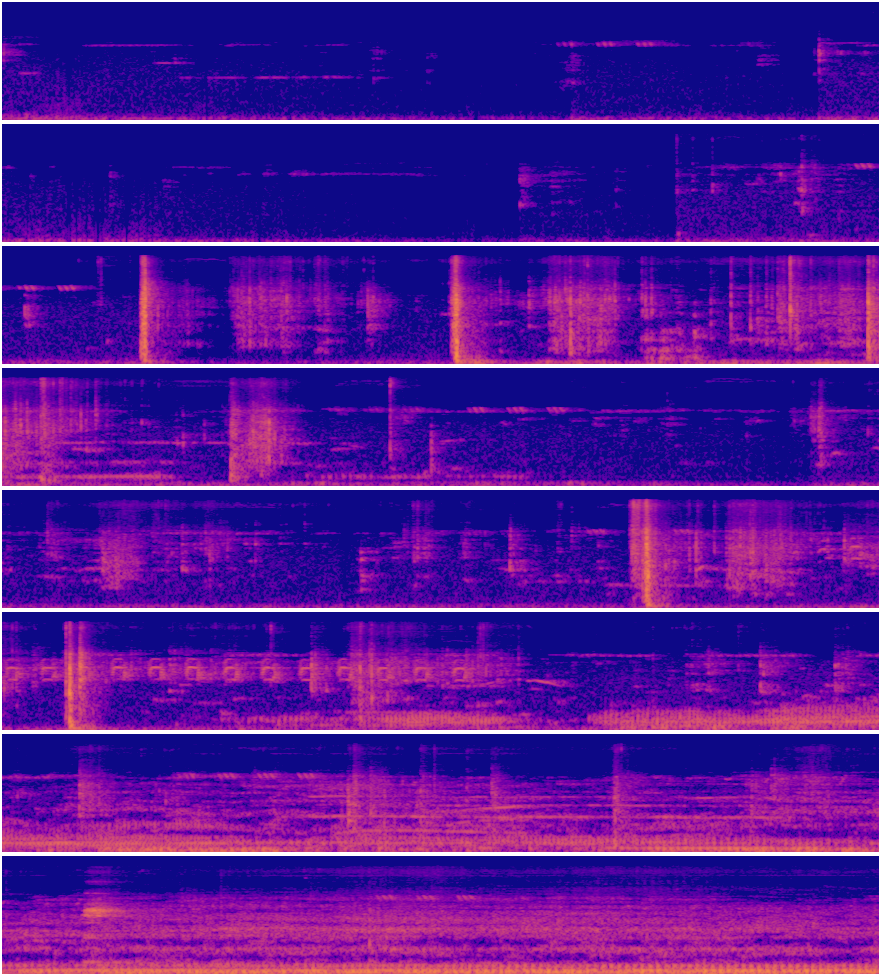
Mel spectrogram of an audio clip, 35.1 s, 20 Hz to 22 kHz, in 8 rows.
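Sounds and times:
dirt clods crumbling: 7.8s - 15.6s, 17.2s - 30.8s
hoe chopping into soil: 9.4s - 13.6s, 20.6s - 23.0s.

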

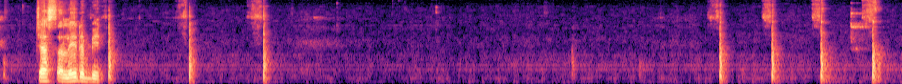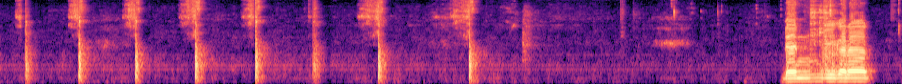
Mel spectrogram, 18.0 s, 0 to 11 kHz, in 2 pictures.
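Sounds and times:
knife chopping on wooden board: 1.8s - 2.8s, 7.2s - 13.0s, 13.6s - 14.0s.

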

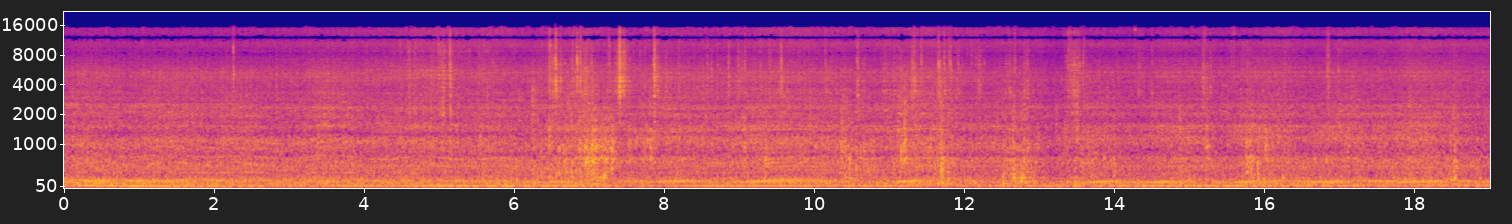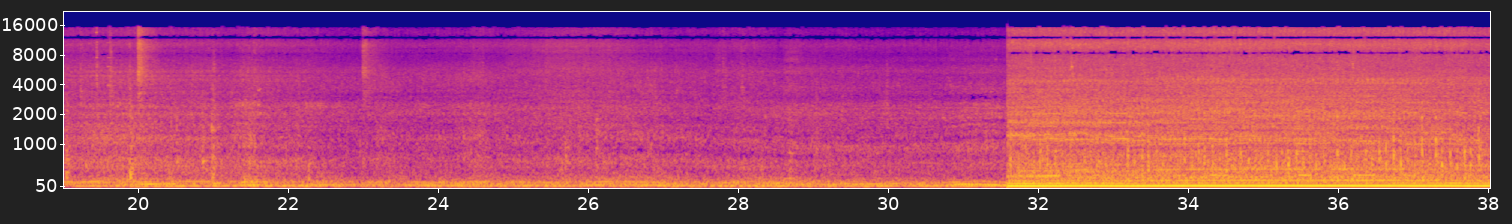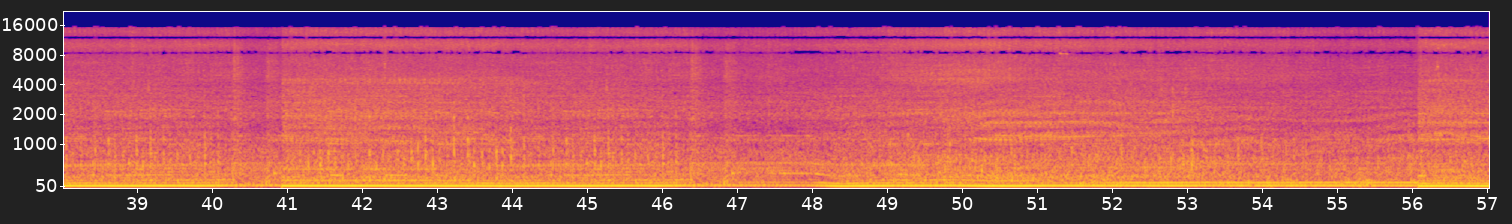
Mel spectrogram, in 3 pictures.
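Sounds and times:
diesel engines running: 0.0s - 57.0s
low engine drone: 31.6s - 57.0s.

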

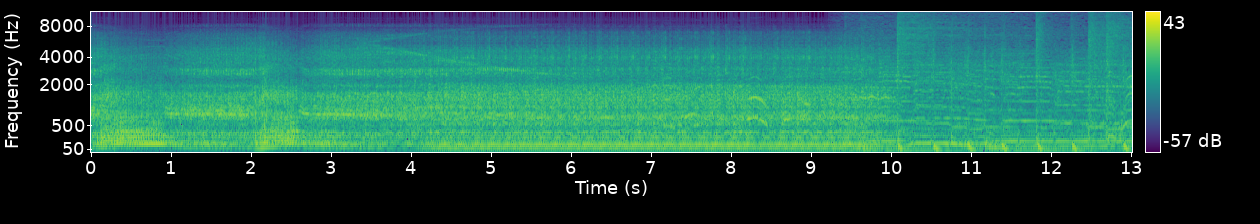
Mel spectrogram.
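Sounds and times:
diesel truck engine idling: 0.0s - 13.0s.

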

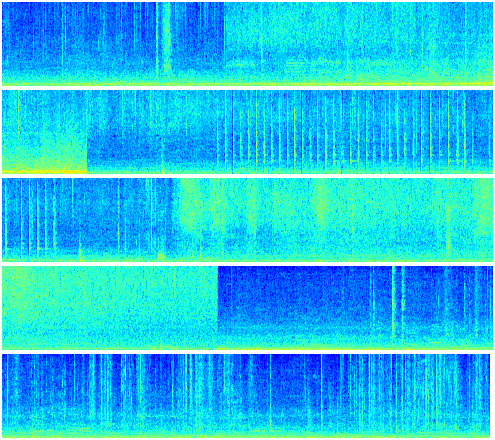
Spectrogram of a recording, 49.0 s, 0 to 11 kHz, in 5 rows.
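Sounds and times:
patties sizzling on a griddle: 0.0s - 49.0s
tongs scraping and clicking on griddle: 3.0s - 3.6s, 14.0s - 20.8s
seasoning shaker rattling: 12.8s - 21.0s, 45.3s - 49.0s.

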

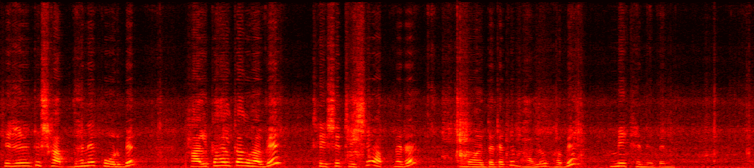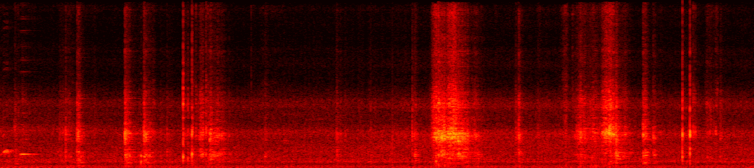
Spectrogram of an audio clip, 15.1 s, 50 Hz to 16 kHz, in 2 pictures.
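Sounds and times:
dough scraping metal bowl: 3.3s - 5.9s, 11.8s - 12.4s, 13.2s - 14.2s.

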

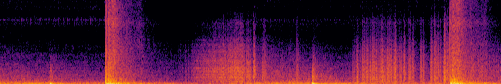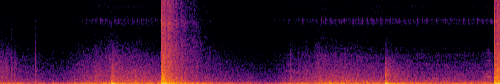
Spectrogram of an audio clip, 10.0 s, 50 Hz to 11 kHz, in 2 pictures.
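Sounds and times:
loud sharp firework bang: 0.5s - 1.6s, 2.2s - 5.2s, 6.1s - 7.2s
firework hiss: 0.6s - 9.9s.

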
